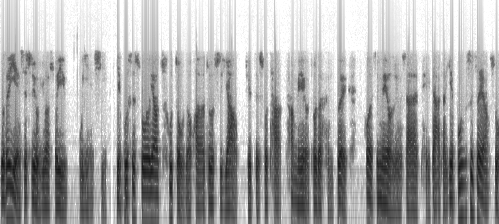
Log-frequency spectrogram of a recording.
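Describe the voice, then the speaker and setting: A man with a Cantonese accent at a moderate pace. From Hong Kong. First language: Cantonese (speaking Chinese). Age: 20s. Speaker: actor. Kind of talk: interview. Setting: video call.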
